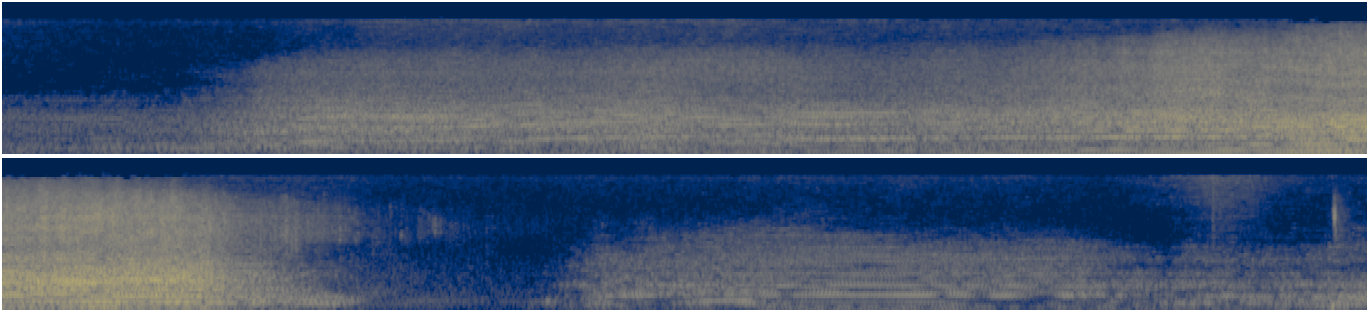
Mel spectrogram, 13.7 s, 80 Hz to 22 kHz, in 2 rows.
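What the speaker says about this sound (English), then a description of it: "Stephen Dickey here, tower side, 622, taking on the newer school Camaro of George Fisher." Drag racing cars, including a newer Camaro, launch at a door wars event, a distant engine roar that swells over several seconds and fades, then a second car's quieter rumble follows.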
